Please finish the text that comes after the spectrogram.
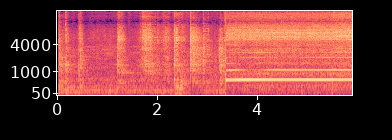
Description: Commercial refrigerator not cooling and making loud noise? In this repair, I diagnosed the issue and replaced a failed condenser cooling fan motor to restore proper performance.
